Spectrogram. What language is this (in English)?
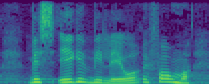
Danish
